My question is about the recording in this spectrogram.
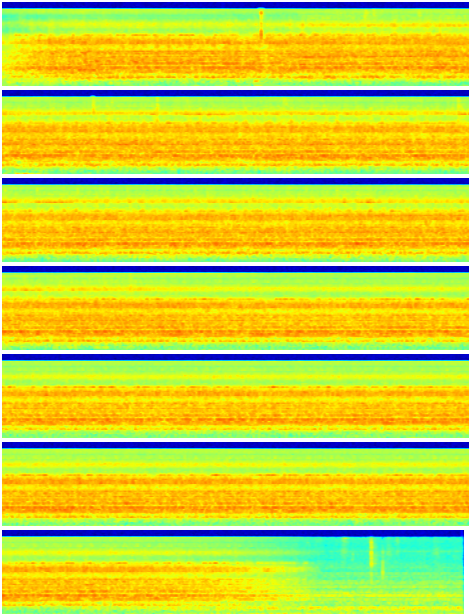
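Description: Small metal lathe running, its turning tool taking a steady cut along an aluminium piston blank to bring its outside diameter down to size. The motor and spindle whine and the cutting noise hold at an even level throughout.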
